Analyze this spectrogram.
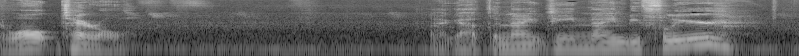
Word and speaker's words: Walt Terrell: And yes, that is how it's said, Walt Terrel.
